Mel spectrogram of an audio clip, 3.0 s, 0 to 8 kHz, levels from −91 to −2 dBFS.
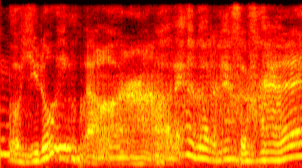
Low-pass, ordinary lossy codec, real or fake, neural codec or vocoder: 7.2 kHz; Opus, 64 kbps; fake; codec, 24 kHz, 0.9 kbps, WavTokenizer, small release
